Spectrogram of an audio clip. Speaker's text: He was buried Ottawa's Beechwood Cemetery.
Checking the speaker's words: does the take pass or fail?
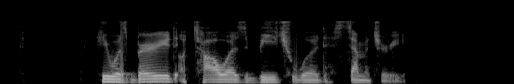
pass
